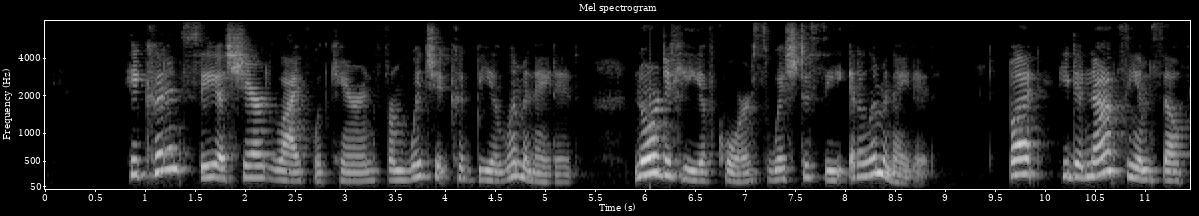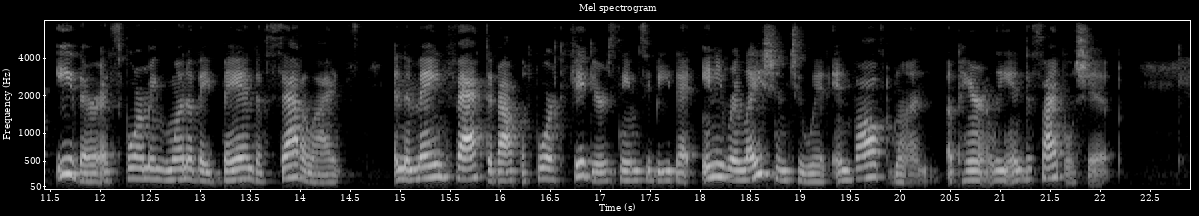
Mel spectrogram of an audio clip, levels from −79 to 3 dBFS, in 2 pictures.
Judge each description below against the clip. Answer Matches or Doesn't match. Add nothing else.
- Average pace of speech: Matches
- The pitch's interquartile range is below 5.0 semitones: Doesn't match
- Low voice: Doesn't match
